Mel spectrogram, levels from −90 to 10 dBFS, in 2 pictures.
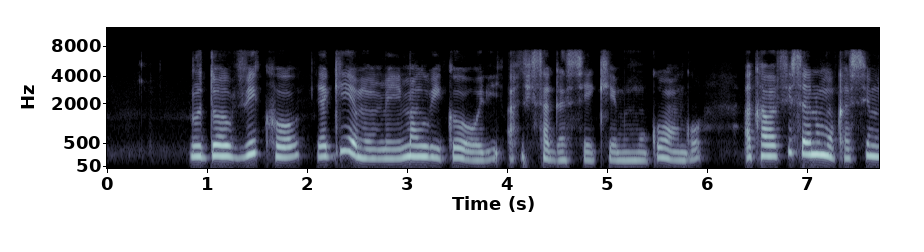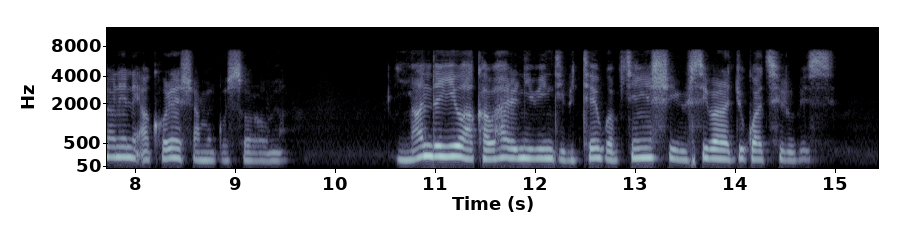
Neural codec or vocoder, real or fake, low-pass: codec, 16 kHz, 2 kbps, FunCodec, trained on Chinese and English, 25 frames a second; fake; 7.2 kHz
